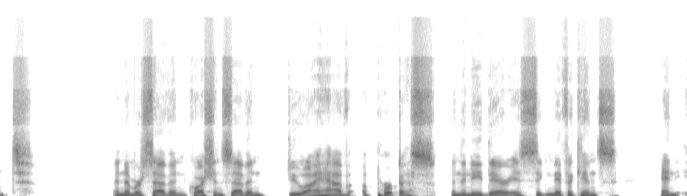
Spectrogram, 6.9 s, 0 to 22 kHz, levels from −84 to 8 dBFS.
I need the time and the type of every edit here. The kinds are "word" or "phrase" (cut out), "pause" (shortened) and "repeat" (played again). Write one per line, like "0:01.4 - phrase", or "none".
0:04.4 - pause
